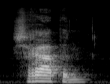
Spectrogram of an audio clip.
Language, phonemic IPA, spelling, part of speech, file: Dutch, /ˈsxraː.pə(n)/, schrapen, verb, Nl-schrapen.ogg
- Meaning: 1. to scrape 2. to rake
